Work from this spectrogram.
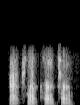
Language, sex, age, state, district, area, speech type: Punjabi, male, 45-60, Punjab, Bathinda, urban, conversation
